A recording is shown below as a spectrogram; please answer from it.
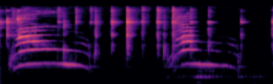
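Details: Foster kittens Yuki and Piyo, rescued babies indoors, meow while waiting for their meal: two long, clear, high meows that slide slightly up then down, with short clicks and thin squeaks between them.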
